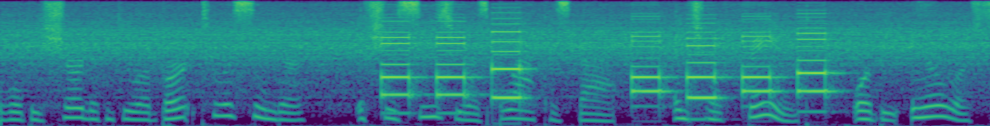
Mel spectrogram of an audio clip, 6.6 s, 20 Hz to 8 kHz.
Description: DTMF, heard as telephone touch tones, dialled by machine, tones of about 190 ms, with room echo and speech in English. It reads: 443 7178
